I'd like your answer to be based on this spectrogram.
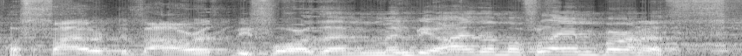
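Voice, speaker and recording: A man's voice: mid-range voice, normal speed, natural voice. A man voicing a biblical prophet proclaiming doom, declaiming scripture in a grand, ominous manner. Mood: ominous proclamation. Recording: echoing voice over music. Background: music.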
